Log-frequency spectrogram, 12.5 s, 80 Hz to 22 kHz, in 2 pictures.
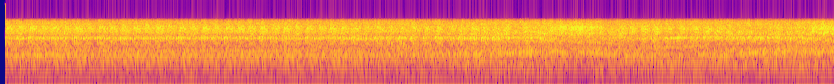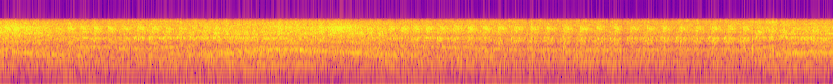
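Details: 1997 Subaru Outback with an EJ25 flat-four at idle: a dull, uneven knock under the engine noise; the owner attributes it to piston slap.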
